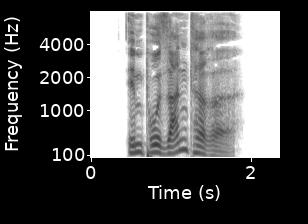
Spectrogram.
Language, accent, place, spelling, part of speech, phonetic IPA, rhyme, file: German, Germany, Berlin, imposantere, adjective, [ɪmpoˈzantəʁə], -antəʁə, De-imposantere.ogg
- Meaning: inflection of imposant: 1. strong/mixed nominative/accusative feminine singular comparative degree 2. strong nominative/accusative plural comparative degree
